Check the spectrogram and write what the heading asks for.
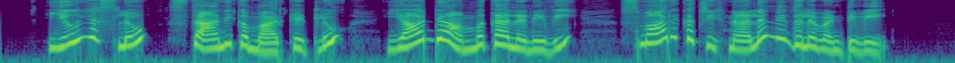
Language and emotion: Telugu, happy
